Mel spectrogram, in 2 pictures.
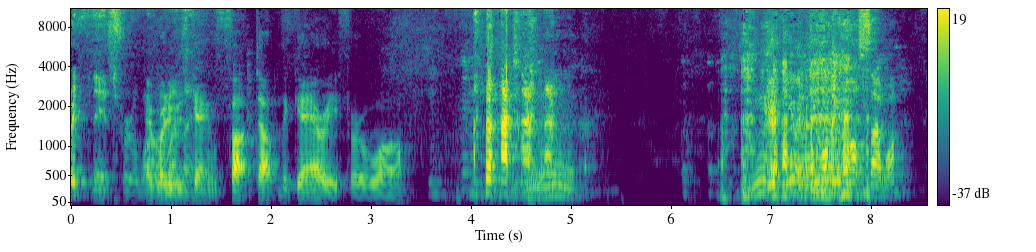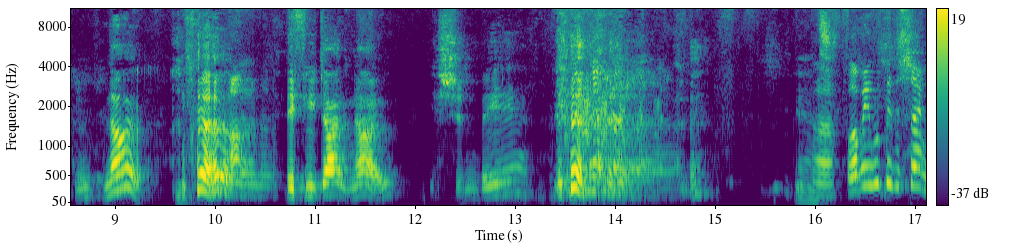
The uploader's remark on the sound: At a Guardian live event held in – guess where – London.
